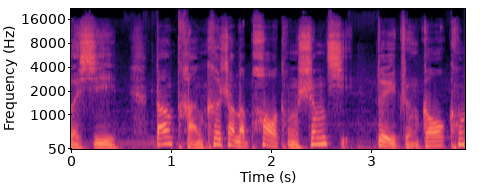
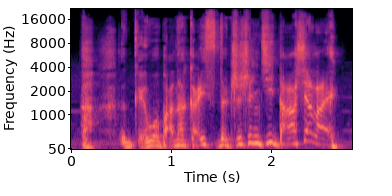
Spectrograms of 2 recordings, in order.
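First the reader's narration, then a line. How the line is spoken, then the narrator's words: Furious roar. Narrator (Chinese): 李九气急败坏，大吼说道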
